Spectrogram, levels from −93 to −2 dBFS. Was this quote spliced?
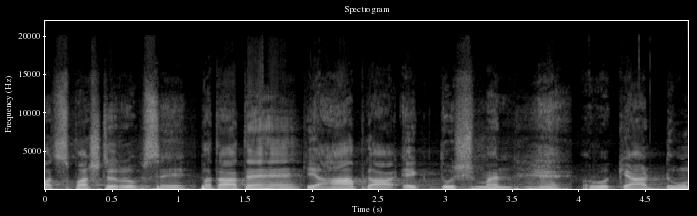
yes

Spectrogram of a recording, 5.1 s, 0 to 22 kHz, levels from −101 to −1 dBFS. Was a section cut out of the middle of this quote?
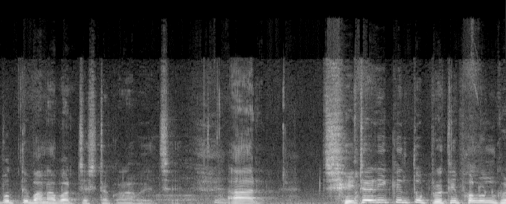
no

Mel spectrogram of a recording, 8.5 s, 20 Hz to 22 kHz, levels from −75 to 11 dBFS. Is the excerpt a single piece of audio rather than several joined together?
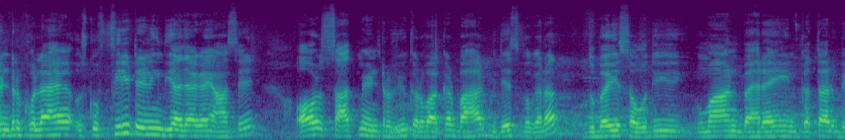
yes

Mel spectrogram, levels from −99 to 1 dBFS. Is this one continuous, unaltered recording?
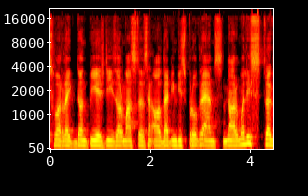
no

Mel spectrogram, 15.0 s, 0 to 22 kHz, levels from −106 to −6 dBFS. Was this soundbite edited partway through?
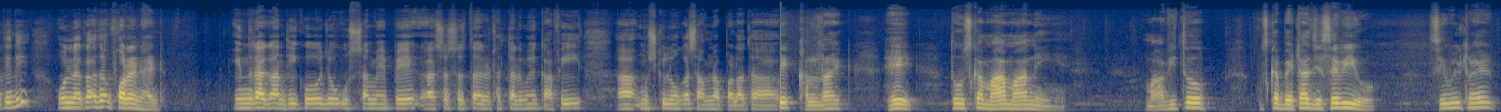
yes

